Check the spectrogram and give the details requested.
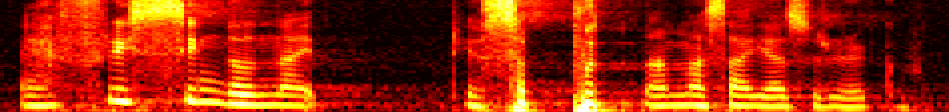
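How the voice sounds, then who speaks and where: A woman pastor with a medium-pitched voice, speaking at normal speed, shifts from fervent prayer with chanted tongues to soft, confiding preaching. The sermon takes place in a large, reverberant church hall with keyboard music in the background.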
